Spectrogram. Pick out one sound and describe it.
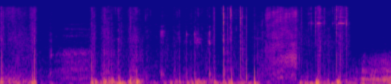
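Fingers rub and crinkle fabric close to a microphone.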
